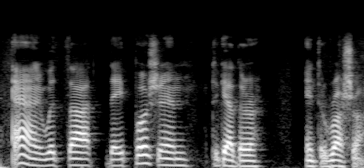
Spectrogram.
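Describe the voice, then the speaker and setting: Against a quiet background, the speaker has a non-native accent and keeps a moderate pace. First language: not English. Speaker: mapping video creator. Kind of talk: casual commentary over map scenario. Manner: halting, with frequent self-corrections.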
